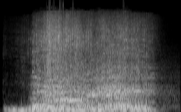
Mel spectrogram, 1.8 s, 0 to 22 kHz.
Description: wolf_attack_2.ogg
